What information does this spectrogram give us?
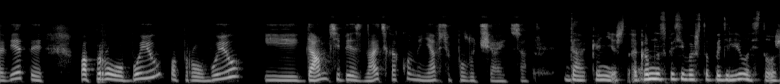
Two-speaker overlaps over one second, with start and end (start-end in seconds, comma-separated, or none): none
